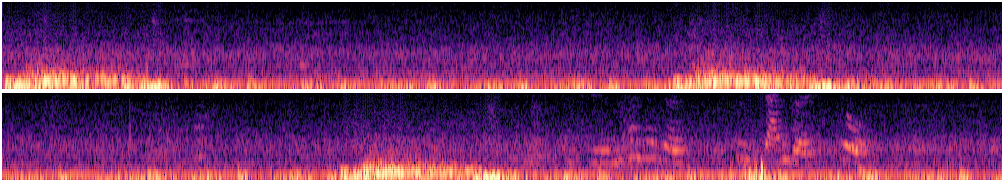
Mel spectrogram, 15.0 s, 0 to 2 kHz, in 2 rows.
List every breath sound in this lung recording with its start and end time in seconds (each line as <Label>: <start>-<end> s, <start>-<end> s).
Inhalation: 0.00-1.30 s, 4.99-6.30 s, 9.97-11.36 s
